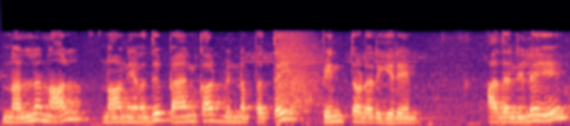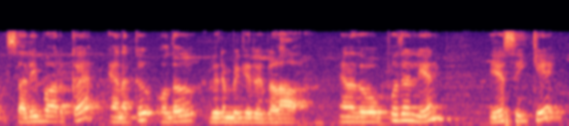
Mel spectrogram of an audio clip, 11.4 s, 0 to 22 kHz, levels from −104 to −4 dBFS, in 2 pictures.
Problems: none marked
